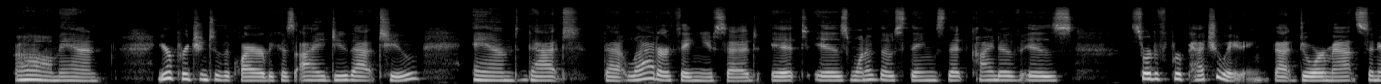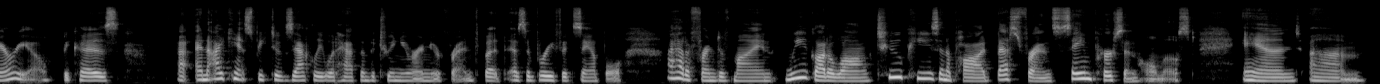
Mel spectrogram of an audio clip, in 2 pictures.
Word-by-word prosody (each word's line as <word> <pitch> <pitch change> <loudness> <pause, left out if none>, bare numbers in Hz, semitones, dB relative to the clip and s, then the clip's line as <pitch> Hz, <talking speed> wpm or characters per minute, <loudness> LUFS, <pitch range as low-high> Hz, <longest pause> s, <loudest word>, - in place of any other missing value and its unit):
Oh, 210 -2 +4
man. 175 -2 -2 0.6
You're 280 +3 +6
preaching 235 -3 +2
to 215 -1 -1
the 190 -1 -1
choir 180 0 +3
because 180 0 -3
I 195 0 0
do 200 +2 +2
that 190 -3 -1
too. 215 +8 +1 0.5
And 190 -2 +1
that 185 -3 -2 0.2
that 180 0 -2
latter 215 -1 +3
thing 180 -2 0
you 175 0 -3
said, 165 -1 -2
it 185 +1 +2
is 190 -1 +1
one 195 +1 0
of 220 0 0
those 195 -1 0
things 190 0 -2
that 190 -1 -2
kind 200 0 -1
of 195 -1 0
is 190 +3 +2 0.6
sort 255 -1 +6
of 245 -1 -3
perpetuating 230 - 0
that 180 0 -1
doormat 185 -1 +3
scenario 200 +1 -1
because, 180 -2 0 0.6
uh - - -2
and 215 0 +4
I 255 +4 +2
can't 260 -2 -1
speak 225 -2 -5
to 215 - +1
exactly 190 0 -1
what 180 -1 -3
happened 175 +1 -5
between 180 0 -5
you 175 - -4
and 85 0 -4
your 85 0 -5
friend, 95 +1 -9
but, 175 -2 -2
as 195 -1 -3
a - - +1
brief 190 -1 +1
example, 170 -2 -5 0.4
I 285 - 0
had 275 -6 +4
a - - +1
friend 180 -2 -2
of 175 0 -4
mine, 165 -1 -4
we 300 +7 +5
got 190 -7 +4
along, 160 0 0
two 330 -1 +4
peas 270 -6 0
in 235 - +4
a 200 - 0
pod, 160 -3 -1
best 230 +1 0
friends, 155 -1 -1
same 265 0 +5
person 200 -5 -1
almost. - - -8 0.5
And, 170 -3 +1
um, 185 +4 -3
190 Hz, 165 wpm, -23 LUFS, 180-215 Hz, 0.6 s, You're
